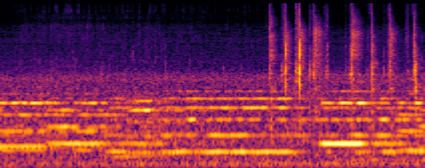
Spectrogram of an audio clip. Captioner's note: oil sizzling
